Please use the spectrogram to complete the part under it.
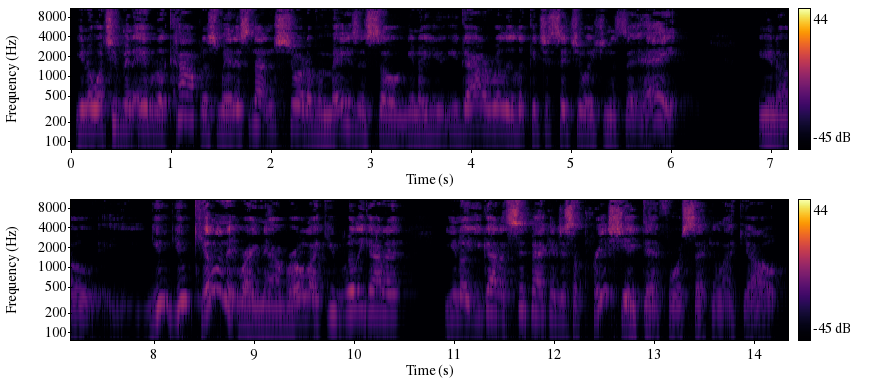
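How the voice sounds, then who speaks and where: A man's voice: a little high, animated, brisk. A man hosting a podcast with hyped, slangy, effusive talk, moving between casual interview and ad reads. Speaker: podcast host. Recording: roomy, echoey sound.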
